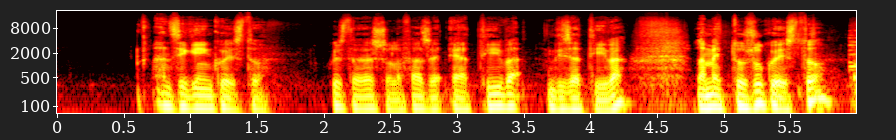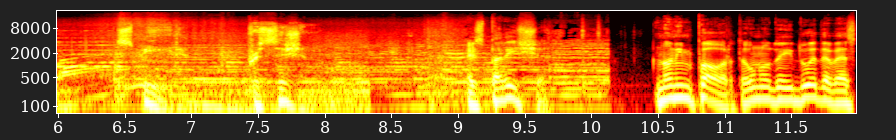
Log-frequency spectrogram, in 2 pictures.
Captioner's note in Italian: Applauso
